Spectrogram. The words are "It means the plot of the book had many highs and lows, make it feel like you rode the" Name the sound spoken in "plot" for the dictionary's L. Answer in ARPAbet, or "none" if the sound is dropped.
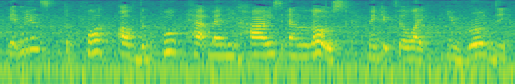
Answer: none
